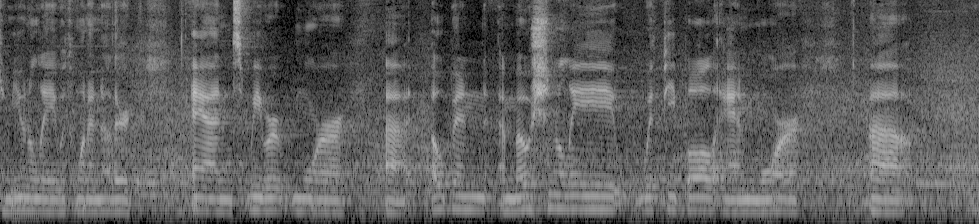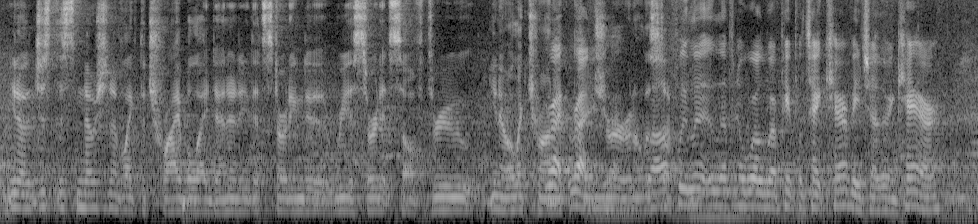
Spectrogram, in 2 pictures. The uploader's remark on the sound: At this year’s Psychedelic Science Conference in Oakland. Please excuse the background noise in this recording.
